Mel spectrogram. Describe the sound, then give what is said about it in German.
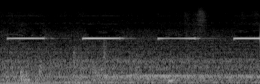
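Vehicle-style reversing beep: four high, pure electronic tones repeat at an even pace with short gaps, over a low rumbling background. “ich habe gedacht, du fährst jetzt rückwärts raus aus dieser Sackgasse. Nee, ich piep jetzt tatsächlich.”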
